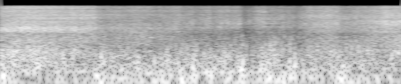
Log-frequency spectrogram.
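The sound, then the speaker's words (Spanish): Steady roar of turquoise ocean surf breaking on a clean sandy beach on a sunny day, with pelicans and seagulls around, a continuous wash of waves with some wind buffeting the microphone, fairly loud, no voices. “No hay tanta gente, estoy rodeada de gaviotas, de arena, de sol y de este hermoso mar.”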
